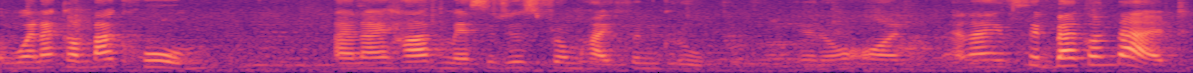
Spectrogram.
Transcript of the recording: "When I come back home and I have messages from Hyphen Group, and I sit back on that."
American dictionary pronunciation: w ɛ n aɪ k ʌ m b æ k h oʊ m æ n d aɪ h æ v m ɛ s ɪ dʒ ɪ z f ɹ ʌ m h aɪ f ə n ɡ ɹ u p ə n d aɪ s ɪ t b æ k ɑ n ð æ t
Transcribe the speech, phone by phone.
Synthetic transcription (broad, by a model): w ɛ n aɪ k ʌ m b æ k h oʊ m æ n aɪ h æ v m ɛ s ɪ dʒ ɪ z f ɹ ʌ m h aɪ f ə n ɡ ɹ u p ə n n aɪ s ɪ t b æ k ɑ n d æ t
